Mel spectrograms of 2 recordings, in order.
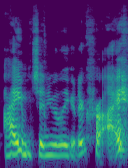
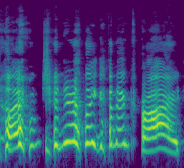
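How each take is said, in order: First: Said in the usual way. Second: High, laughing mock cry; hammed-up tearful fan; mock near-tears. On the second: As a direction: whine it up high, playing about to cry.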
